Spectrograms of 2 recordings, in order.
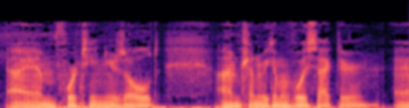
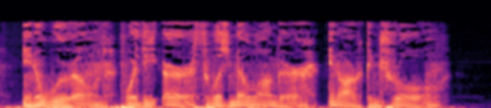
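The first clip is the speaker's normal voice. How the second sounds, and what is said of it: Deep movie trailer narrator voice. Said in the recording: “my movie trailer guy impression ... the big voice guy for the movie trailers”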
